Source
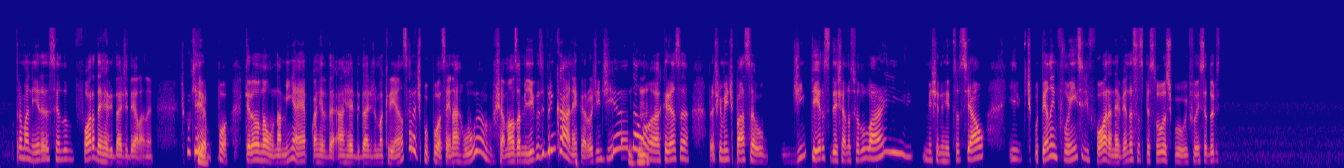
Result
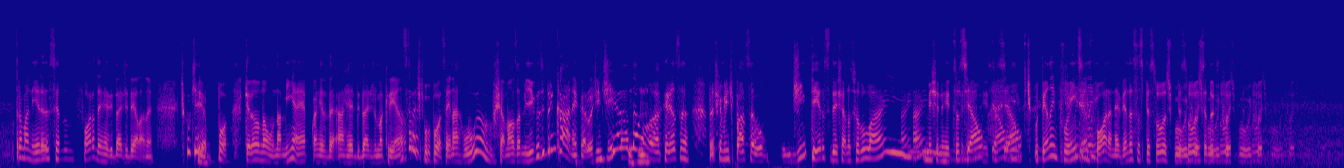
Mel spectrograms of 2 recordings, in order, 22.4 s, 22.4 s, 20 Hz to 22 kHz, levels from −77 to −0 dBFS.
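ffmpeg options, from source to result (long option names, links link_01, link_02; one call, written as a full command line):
ffmpeg -i in.wav -filter_complex "[0:a]asettb=1/sr,asplit=3[link_01][link_02][link_03];[link_01]atrim=end=6.624[link_04];[link_02]atrim=start=6.62:end=7.17,asetpts=PTS-STARTPTS,afade=type=in:duration=0.004:curve=qsin,afade=type=out:start_time=0.546:duration=0.004:curve=qsin,asplit=2[link_05][link_06];[link_06]adelay=48,volume=-9dB[link_07];[link_05][link_07]amix=inputs=2:normalize=0,atrim=end_sample=24255[link_08];[link_03]atrim=start=7.166[link_09];[link_04][link_08]acrossfade=duration=0.004:curve1=hsin:curve2=qsin[link_10];[link_10][link_09]acrossfade=duration=0.004:curve1=qsin:curve2=hsin,asplit=3[link_11][link_12][link_13];[link_11]afade=type=out:start_time=8.88:duration=0.02[link_14];[link_12]aphaser=in_gain=1:out_gain=1:delay=4.8:decay=0.62:speed=1.4:type=triangular,afade=type=in:start_time=8.88:duration=0.02,afade=type=out:start_time=13.41:duration=0.02[link_15];[link_13]afade=type=in:start_time=13.41:duration=0.02[link_16];[link_14][link_15][link_16]amix=inputs=3:normalize=0,asettb=1/sr,asplit=3[link_17][link_18][link_19];[link_17]atrim=end=14.614[link_20];[link_18]atrim=start=14.61:end=18.43,asetpts=PTS-STARTPTS,afade=type=in:duration=0.004:curve=qsin,afade=type=out:start_time=3.816:duration=0.004:curve=qsin,aecho=1:1:410|611|643:0.141|0.2|0.299,atrim=end_sample=168462[link_21];[link_19]atrim=start=18.426[link_22];[link_20][link_21]acrossfade=duration=0.004:curve1=hsin:curve2=qsin[link_23];[link_23][link_22]acrossfade=duration=0.004:curve1=qsin:curve2=hsin,asplit=2[link_24][link_25];[link_25]afade=type=in:start_time=19.05:duration=0.01,afade=type=out:start_time=19.97:duration=0.01,aecho=0:1:530|1060|1590|2120:0.707946|0.176986|0.0442466|0.0110617[link_26];[link_24][link_26]amix=inputs=2:normalize=0,asplit=2[link_27][link_28];[link_27]atrim=end=0.99,asetpts=PTS-STARTPTS,afade=type=out:start_time=0.986:duration=0.004:curve=hsin:silence=0.11885[link_29];[link_28]atrim=start=0.99,asetpts=PTS-STARTPTS,afade=type=in:duration=2.13:silence=0.11885[link_30];[link_29][link_30]concat=n=2:v=0:a=1,bass=frequency=250:gain=-1,treble=frequency=4000:gain=-10,bandreject=frequency=60:width_type=h:width=6,bandreject=frequency=120:width_type=h:width=6,acompressor=threshold=-41dB:ratio=4,volume=3dB" out.wav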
